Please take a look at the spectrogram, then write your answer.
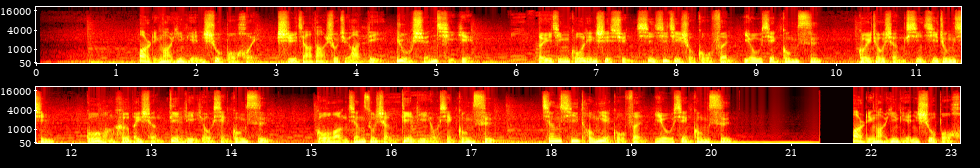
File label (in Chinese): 男 颁奖专题 浑厚震撼; 磁性品质; 大气浑厚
